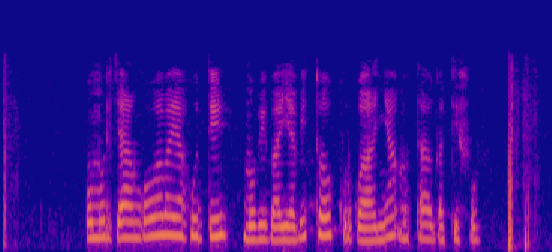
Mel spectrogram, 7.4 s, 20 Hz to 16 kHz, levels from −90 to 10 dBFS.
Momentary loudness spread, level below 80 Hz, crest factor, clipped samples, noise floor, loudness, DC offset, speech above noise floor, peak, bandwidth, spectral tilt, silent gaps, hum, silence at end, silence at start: 9 LU; -58 dBFS; 22 dB; under 0.1%; -74 dBFS; -29 LUFS; under 0.1%; 47 dB; -8 dBFS; 6.8 kHz; -8 dB/octave; none; none; 0.3 s; 0.05 s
